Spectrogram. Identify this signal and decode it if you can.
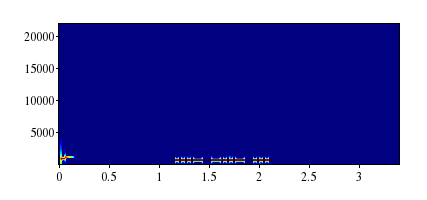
Morse code, heard as a keyed tone, about 40 wpm, 700 Hz. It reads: VXS
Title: USA Call Sign Postfixes - 3 Letters 40wpm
